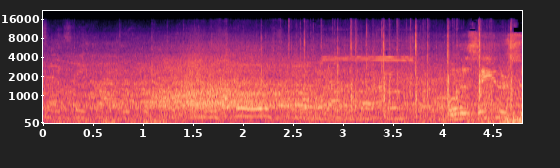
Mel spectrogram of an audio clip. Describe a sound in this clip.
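A large crowd cheers louder.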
